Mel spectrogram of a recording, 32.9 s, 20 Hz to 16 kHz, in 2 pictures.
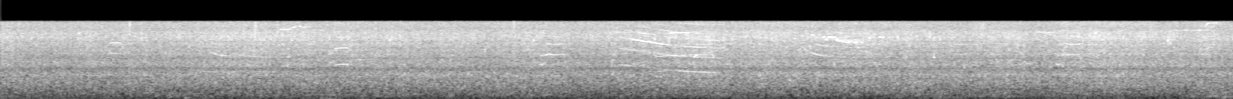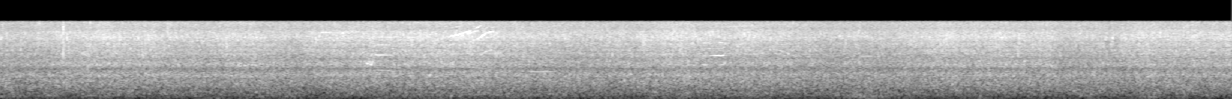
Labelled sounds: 2.8	4.2	killer whale, northern resident, 2.1 to 6.6 kHz
7.2	7.5	killer whale, northern resident, 2.1 to 3.5 kHz
8.2	9.5	killer whale, northern resident, 0.94 to 7.3 kHz
10.8	11.5	killer whale, northern resident, 2.1 to 4.2 kHz
13.8	14.4	killer whale, northern resident, 2.1 to 5.3 kHz
20.7	21.7	killer whale, northern resident, 1.0 to 5.3 kHz
22.4	22.8	killer whale, northern resident, 4.5 to 5.7 kHz
23.5	23.8	killer whale, northern resident, 1.0 to 1.1 kHz

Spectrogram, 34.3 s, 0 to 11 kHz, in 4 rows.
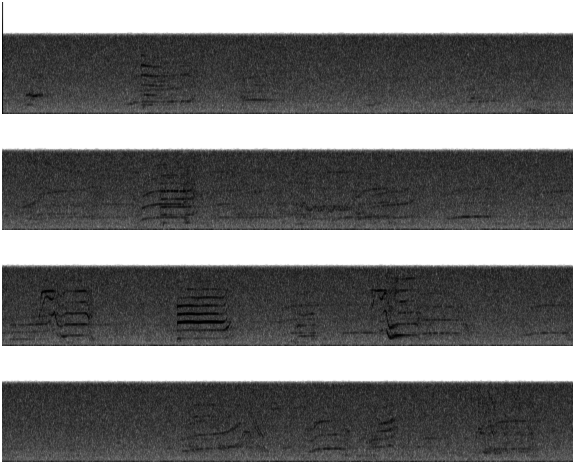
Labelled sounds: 0.3	0.7	killer whale, northern resident, 1.7 to 2.1 kHz
1.8	2.9	killer whale, northern resident, 0.96 to 4.9 kHz
3.6	4.1	killer whale, northern resident, 1.3 to 1.5 kHz
5.4	5.7	killer whale, northern resident, 0.86 to 1.2 kHz
6.8	7.5	killer whale, northern resident, 1.1 to 1.5 kHz
8.8	11.4	killer whale, northern resident, 0.93 to 5.4 kHz
13.1	15.9	killer whale, northern resident, 0.96 to 4.2 kHz
16.7	18.5	killer whale, northern resident, 0.80 to 5.5 kHz
19.6	20.6	killer whale, northern resident, 0.80 to 4.9 kHz
21.5	23.9	killer whale, northern resident, 0.80 to 6.8 kHz
25.1	25.5	killer whale, northern resident, 1.3 to 4.1 kHz
28.3	29.3	killer whale, northern resident, 0.99 to 3.6 kHz
30.3	30.8	killer whale, northern resident, 0.99 to 4.1 kHz
31.2	31.6	killer whale, northern resident, 2.1 to 4.3 kHz
32.3	32.6	killer whale, northern resident, 0.83 to 0.99 kHz
32.9	33.6	killer whale, northern resident, 0.83 to 4.1 kHz

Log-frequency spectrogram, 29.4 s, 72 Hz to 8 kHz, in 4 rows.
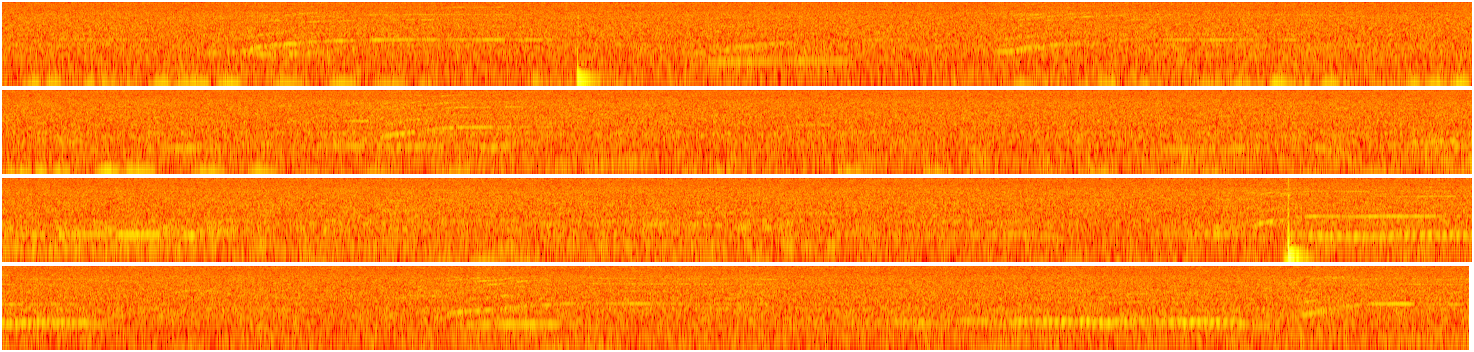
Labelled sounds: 1.4	2.3	humpback whale, 0.80 to 4.0 kHz
9.5	9.9	humpback whale, 0.83 to 3.0 kHz
21.2	22.0	humpback whale, 0.86 to 2.9 kHz
24.6	25.3	humpback whale, 0.80 to 3.9 kHz
28.9	29.1	humpback whale, 0.90 to 1.0 kHz

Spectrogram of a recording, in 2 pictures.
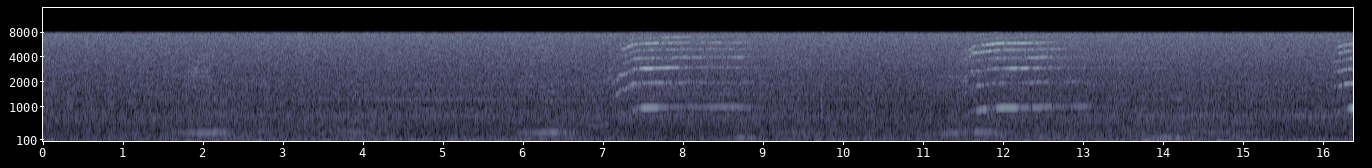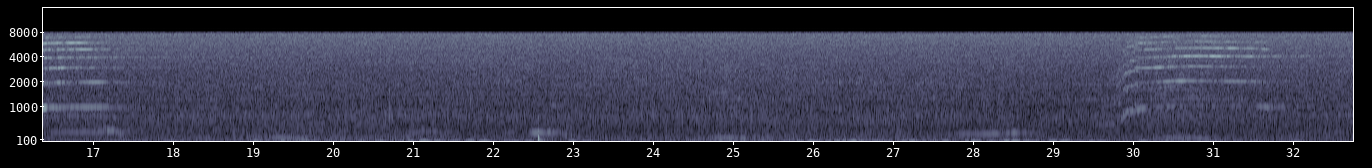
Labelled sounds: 7.1	8.3	humpback whale, 0.80 to 7.0 kHz
11.5	12.8	humpback whale, 0.80 to 7.8 kHz
16.1	17.2	humpback whale, 0.90 to 6.9 kHz
29.9	31.9	humpback whale, 0.80 to 7.2 kHz

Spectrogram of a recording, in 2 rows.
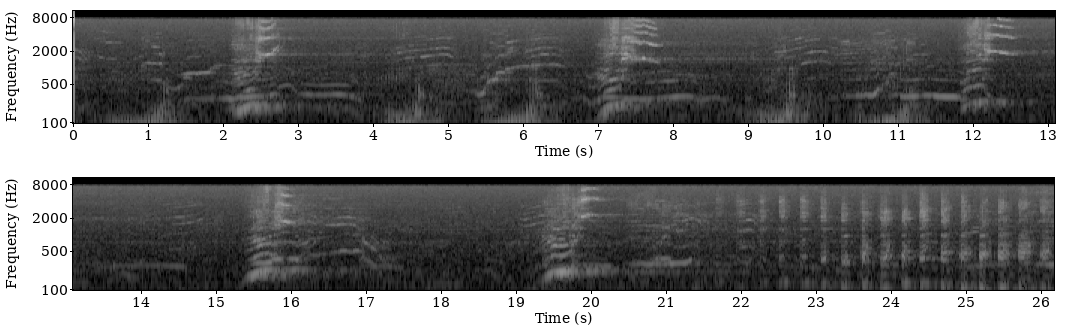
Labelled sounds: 0.3	2.8	humpback whale, 0.80 to 5.5 kHz
4.3	5.1	humpback whale, 1.5 to 3.6 kHz
5.6	7.9	humpback whale, 0.80 to 7.6 kHz
9.3	10.7	humpback whale, 1.1 to 3.6 kHz
11.8	12.7	humpback whale, 1.2 to 8.0 kHz
14.3	14.8	humpback whale, 1.5 to 3.6 kHz
15.3	17.0	humpback whale, 0.80 to 5.6 kHz
17.3	17.6	humpback whale, 1.1 to 1.4 kHz
19.0	21.5	humpback whale, 0.80 to 7.1 kHz
21.9	22.2	humpback whale, 3.5 to 4.4 kHz
25.7	26.1	humpback whale, 1.1 to 6.0 kHz

